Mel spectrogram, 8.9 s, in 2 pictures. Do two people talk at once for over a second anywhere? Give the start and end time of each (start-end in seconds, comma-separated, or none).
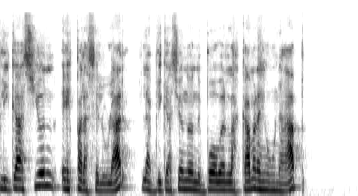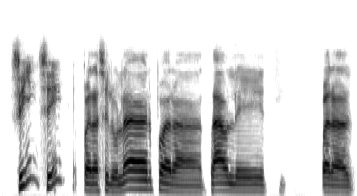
none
